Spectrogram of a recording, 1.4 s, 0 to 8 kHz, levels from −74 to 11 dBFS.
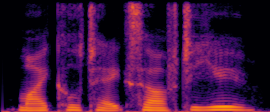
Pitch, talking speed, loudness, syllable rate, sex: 170 Hz, 175 wpm, -15 LUFS, 6.1 syllables/s, female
